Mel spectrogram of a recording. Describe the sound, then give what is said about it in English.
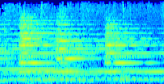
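Double church bells ring in a steady, overlapping peal, with fresh strikes landing every second or so over a long, shimmering hum of ringing tones, rung by a nun at an abbey in Glencairn, Ireland, for the Feast of the Ascension. No voices. “On this day, Sister Michelle rings double bells for the Feast of the Ascension.”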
